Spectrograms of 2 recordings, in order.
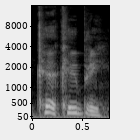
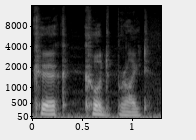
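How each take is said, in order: First: The name is said the local way. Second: The name is said as spelled, syllable by syllable. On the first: The speaker calls it right. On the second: The speaker calls it wrong.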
